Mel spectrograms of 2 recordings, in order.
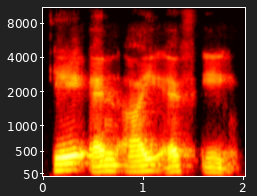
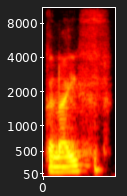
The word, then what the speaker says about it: knife: the teacher told you k n i f e is knife and you simply accepted it and did you argue with the teacher why not kif right K is silent just accept it so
